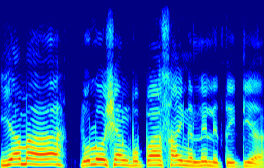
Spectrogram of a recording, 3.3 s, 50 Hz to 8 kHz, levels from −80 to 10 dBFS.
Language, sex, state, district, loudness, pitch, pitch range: Wancho, male, Arunachal Pradesh, Longding, -12 LUFS, 220 Hz, 190-240 Hz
